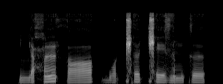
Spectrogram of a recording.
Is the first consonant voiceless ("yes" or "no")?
no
